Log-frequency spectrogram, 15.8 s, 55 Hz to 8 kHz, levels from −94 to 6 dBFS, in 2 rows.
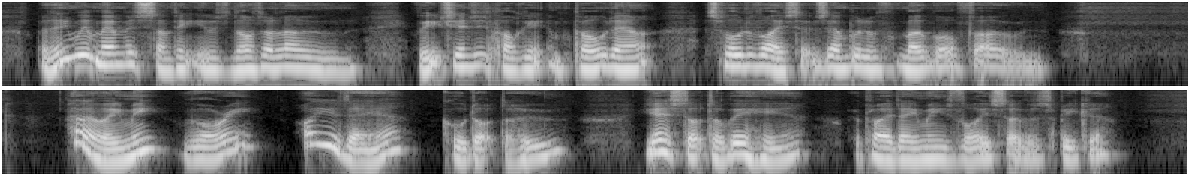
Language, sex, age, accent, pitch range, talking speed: English, male, 60-79, British, 135-175 Hz, 165 wpm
